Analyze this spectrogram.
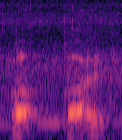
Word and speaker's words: Qa'id: Every large caravan was headed by Qa'id, pronounced Qa'id.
